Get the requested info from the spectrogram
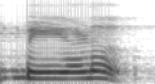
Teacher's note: हमारी ऊपर की जो मुख की छत है, दांत के ऊपर वाला जो भाग है उसे हम मूर्धा कहते हैं, तो वहां से उच्चारित होती है और ऊपर झटके से ऊपर जाती है जीभ और झटके से नीचे आ जाती है। जैसे बोल के देखिए पेड़, जब पे बोलेंगे तब जीभ साइलेंट बेचारी बैठी हुई है, पेड़। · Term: उक्षिप्त व्यंजन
